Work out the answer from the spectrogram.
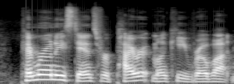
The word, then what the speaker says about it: Pimoroni: From their shop, Bruce says, Pimoroni stands for Pirate Monkey Robot Ninja, and sounds like the name of an expensive Italian lager. It's pronounced Pimoroni from their shop.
